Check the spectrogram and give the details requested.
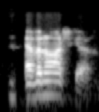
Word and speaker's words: Evanochko: Evanochko. Yeah, I would have never gotten that. It's actually, if you look at it, it's phonetically just like it's spelled.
